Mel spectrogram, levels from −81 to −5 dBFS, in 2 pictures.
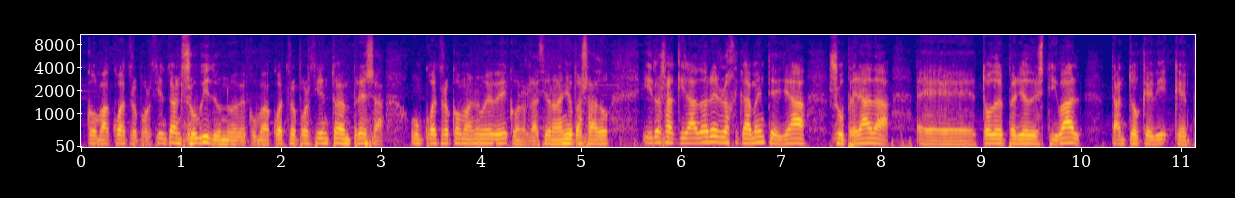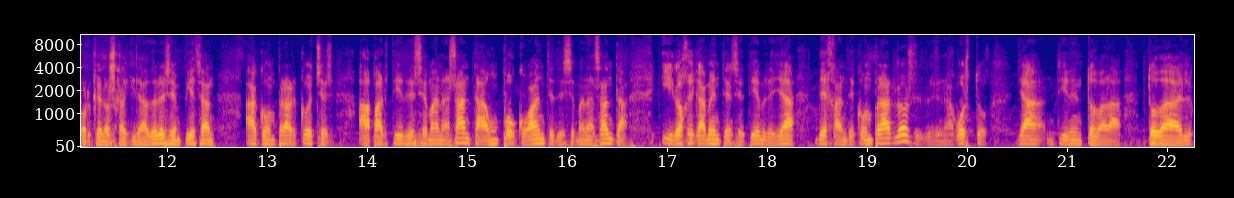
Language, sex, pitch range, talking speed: Spanish, male, 110-130 Hz, 165 wpm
